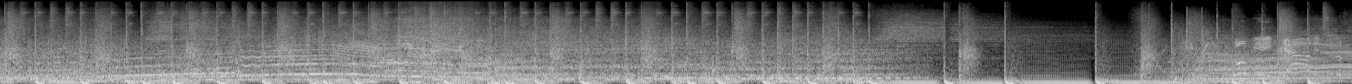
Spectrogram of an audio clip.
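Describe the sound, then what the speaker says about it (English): Superbikes launch off the line at Road Atlanta in an American racing video game, engines screaming loudly and continuously with rising and falling revs, tire squeal and a few sharp transients near the end. "Race number 1, Superbike is underway, and a great launch from your pole sitter."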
